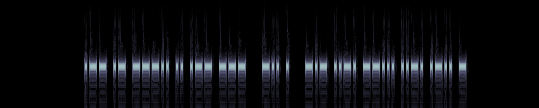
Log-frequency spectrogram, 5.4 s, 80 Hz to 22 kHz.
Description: Morse code, heard as a keyed tone, about 46 wpm, 700 Hz. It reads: WA8IWO DE KF7FLT
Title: USA Callsign DE Callsign 50wpm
